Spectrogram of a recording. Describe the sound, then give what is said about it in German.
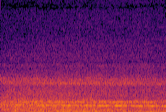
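Trains, suburban rail and underground trains at a busy Berlin railway hub make a steady, even rumble with a faint tonal hum and no distinct individual events. “Hier fahren Züge, S-Bahnen und U-Bahnen ein und aus.”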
